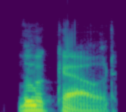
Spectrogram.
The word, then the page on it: lookout: American English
